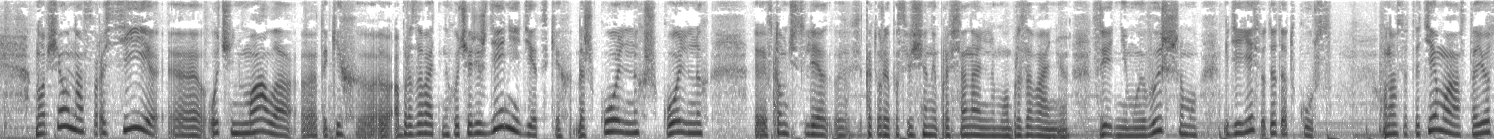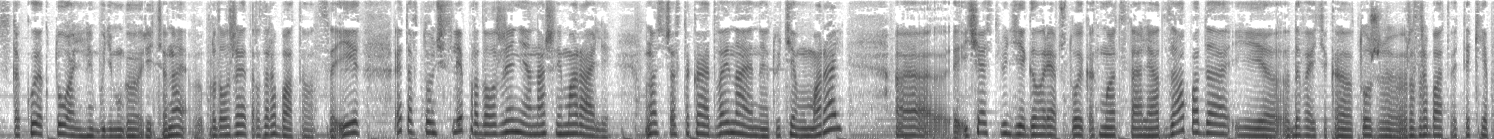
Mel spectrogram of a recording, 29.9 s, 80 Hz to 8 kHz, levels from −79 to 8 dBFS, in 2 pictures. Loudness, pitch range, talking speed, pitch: -16 LUFS, 160-210 Hz, 150 wpm, 180 Hz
